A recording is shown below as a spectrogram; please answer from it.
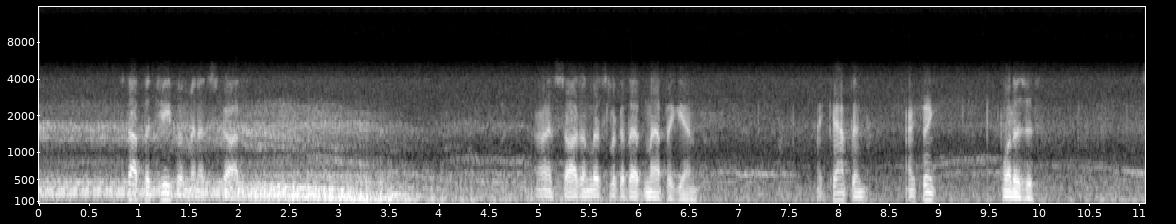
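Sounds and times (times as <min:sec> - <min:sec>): jeep engine running: 0:00.0 - 0:11.0.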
